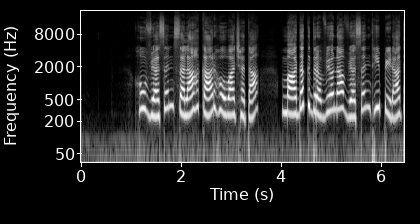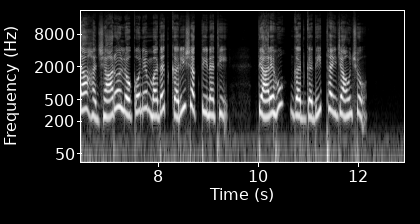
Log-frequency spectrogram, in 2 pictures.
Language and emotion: Gujarati, sad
